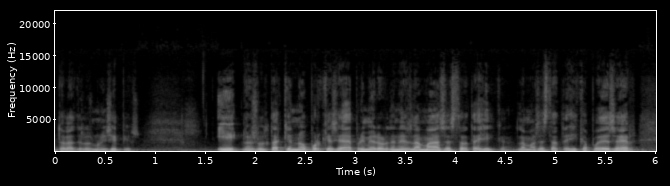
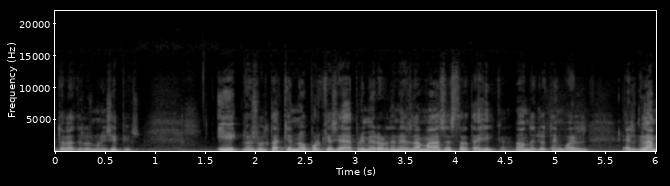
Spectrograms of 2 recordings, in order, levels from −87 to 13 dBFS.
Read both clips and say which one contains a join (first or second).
second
